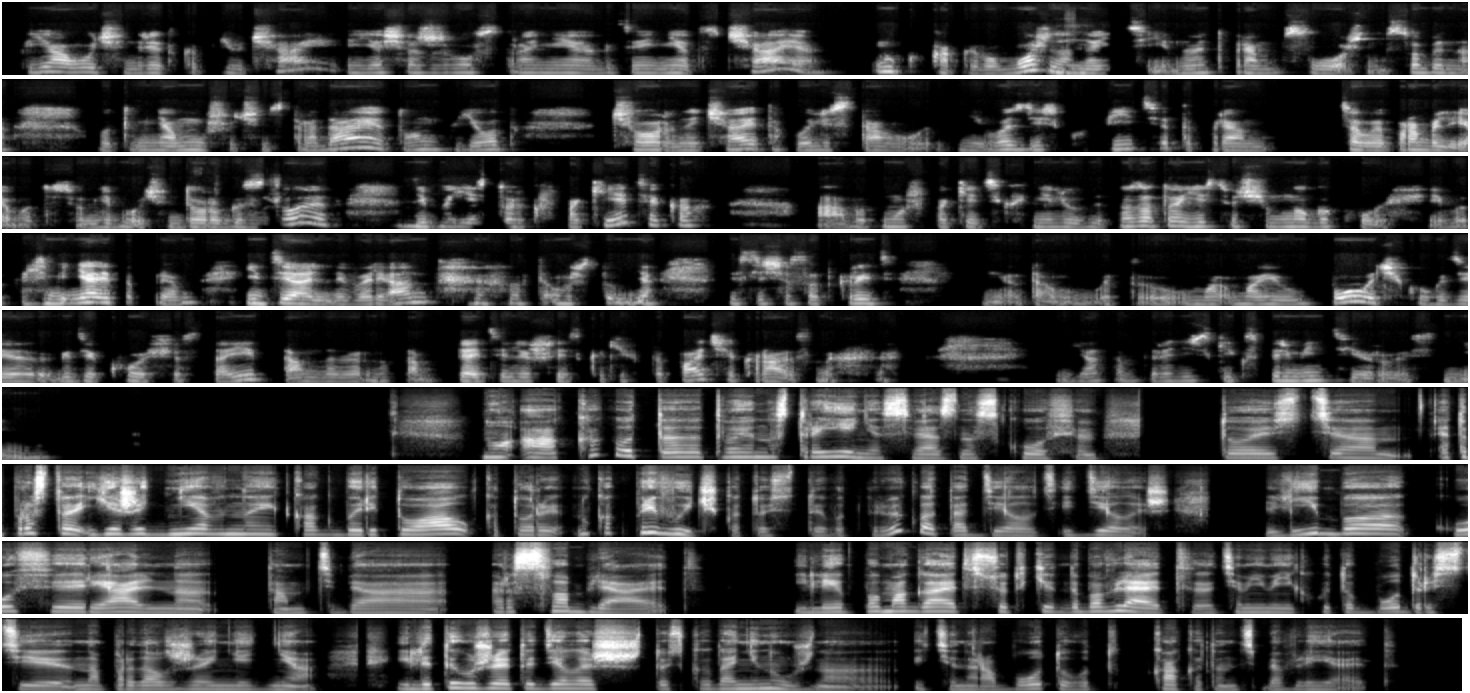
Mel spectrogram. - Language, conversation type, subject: Russian, podcast, Как выглядит твой утренний ритуал с кофе или чаем?
- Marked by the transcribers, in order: other background noise; tapping; laughing while speaking: "для меня это прям идеальный вариант"; chuckle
